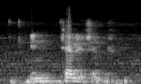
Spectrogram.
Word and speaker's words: intelligent: The primary accent is usually on the second syllable in 4-syllable words. For example, intelligent. A 4-syllable word, intelligent.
